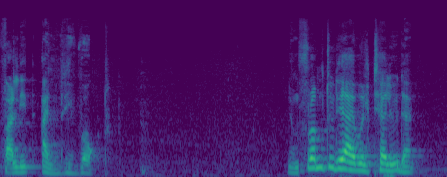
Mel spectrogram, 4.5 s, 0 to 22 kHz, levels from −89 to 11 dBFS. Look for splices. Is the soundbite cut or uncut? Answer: cut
